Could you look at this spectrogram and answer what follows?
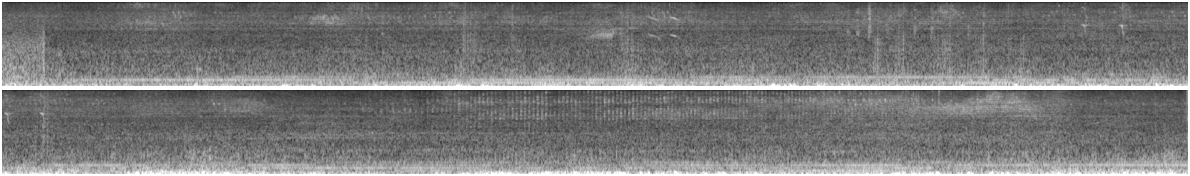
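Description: Lawn mowers and string trimmers cutting grass at DFW Airport make a steady engine drone with sustained whining tones that swell louder toward the end, with no talking.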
